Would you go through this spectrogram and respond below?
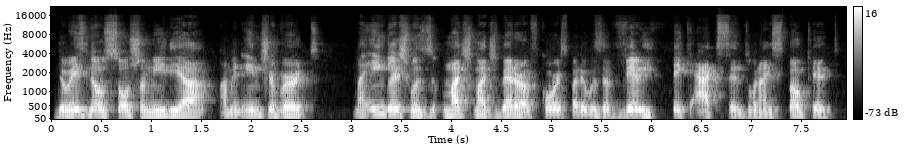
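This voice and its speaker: A man in his forties from Israel, a Hebrew speaker, telling his life story as a podcast guest in a reflective, halting way. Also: on the high side, fairly bright tone. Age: 40s. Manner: reflective, halting starts with frequent fillers. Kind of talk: personal storytelling in an interview.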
